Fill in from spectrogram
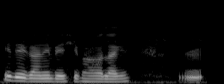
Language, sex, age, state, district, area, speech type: Bengali, male, 18-30, West Bengal, Uttar Dinajpur, urban, spontaneous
